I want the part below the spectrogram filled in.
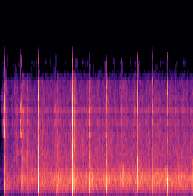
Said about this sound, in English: I would love a rousing applause for Joanne Patton.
